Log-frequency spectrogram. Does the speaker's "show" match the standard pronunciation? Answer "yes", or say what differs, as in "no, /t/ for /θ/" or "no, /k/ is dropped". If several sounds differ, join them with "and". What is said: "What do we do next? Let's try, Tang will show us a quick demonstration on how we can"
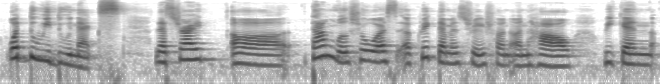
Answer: yes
